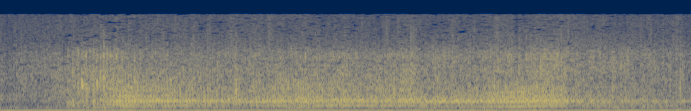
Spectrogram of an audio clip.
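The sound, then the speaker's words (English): A car engine turns over and catches as a man starts the car, then runs with a steady, rumbling drone that swells slightly as he drives away before easing off near the end. No voices are heard. “He's getting into the car now. He's rolling.”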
